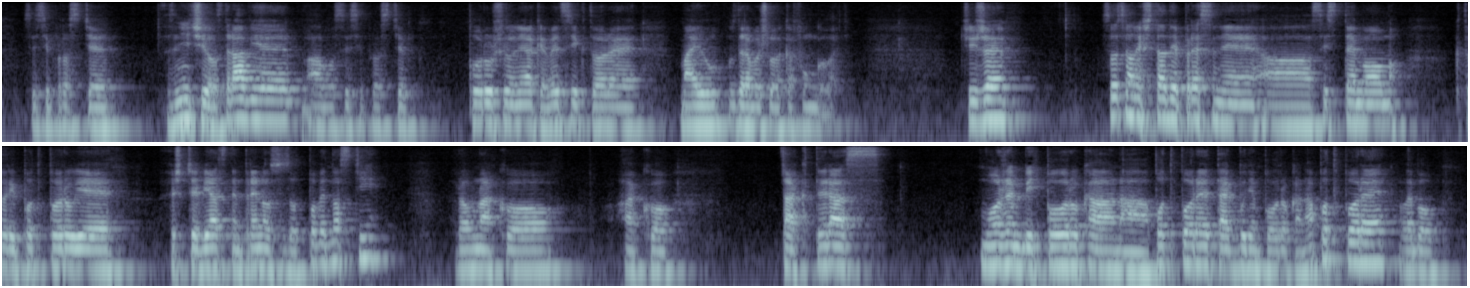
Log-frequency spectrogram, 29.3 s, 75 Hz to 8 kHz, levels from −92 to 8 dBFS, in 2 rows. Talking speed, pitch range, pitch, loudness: 100 wpm, 125-140 Hz, 130 Hz, -23 LUFS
